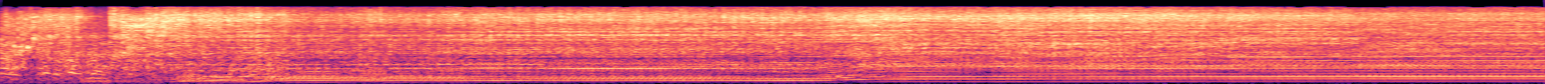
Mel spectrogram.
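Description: A pump engine starts and runs with a loud steady drone, then revs higher.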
